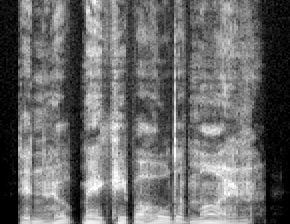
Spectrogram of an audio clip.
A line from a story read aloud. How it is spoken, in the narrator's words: Talon mumbled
